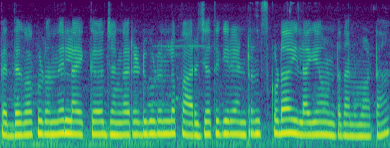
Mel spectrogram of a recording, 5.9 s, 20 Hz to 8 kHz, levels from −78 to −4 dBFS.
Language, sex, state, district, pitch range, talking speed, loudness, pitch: Telugu, female, Andhra Pradesh, Krishna, 205-220 Hz, 125 wpm, -14 LUFS, 210 Hz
